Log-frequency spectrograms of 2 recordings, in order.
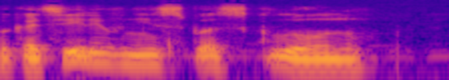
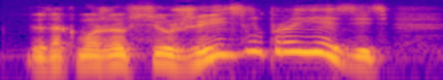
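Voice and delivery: ordinary delivery

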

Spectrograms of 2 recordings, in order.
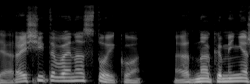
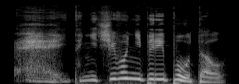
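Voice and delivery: hissing throughout, hissed challenging tone; 4 semitones higher than usual. A green-skinned woman snaps at someone who cut in line, hissing. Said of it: "Прошипела зеленокожая".

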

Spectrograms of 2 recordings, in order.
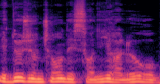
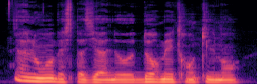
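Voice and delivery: plain reading voice

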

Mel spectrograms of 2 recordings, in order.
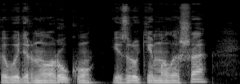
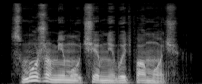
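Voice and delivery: plain reading voice

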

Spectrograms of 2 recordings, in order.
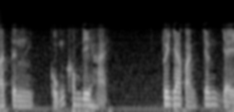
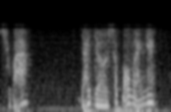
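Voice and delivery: quiet, hushed, much higher pitch; 4 semitones higher than usual. Feigning grave injury, a disciple speaks aside to his martial uncle, said quietly. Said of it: "Rồi nói nhỏ".

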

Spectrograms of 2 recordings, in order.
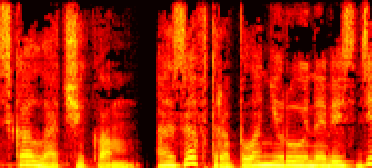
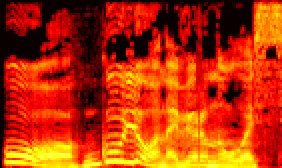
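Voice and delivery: glad, happy exclamation. A girl in the room greets the narrator on her return, exclaiming happily. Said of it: "воскликнула Иртея, радостно улыбнувшись".

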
